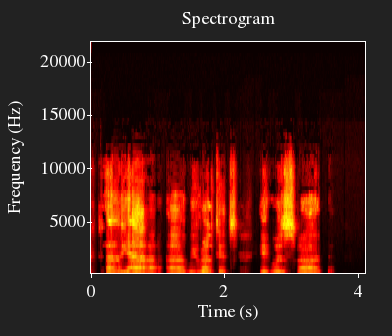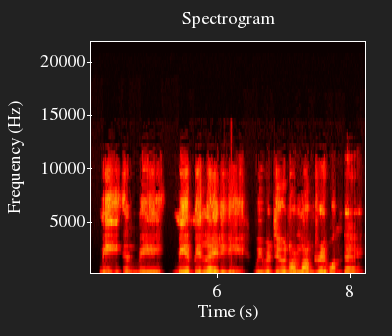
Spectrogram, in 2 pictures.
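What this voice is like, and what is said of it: Put-on English accent. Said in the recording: “I don't know why I keep doing that accent. ... You think, think all rock stars are from England?”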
